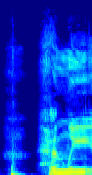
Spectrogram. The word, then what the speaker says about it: Henle: nephron loop is the loop of henle henley is spelled h-e-n-l-e again if you discover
